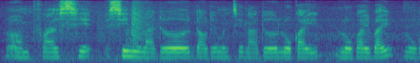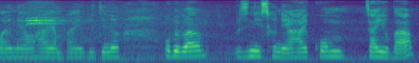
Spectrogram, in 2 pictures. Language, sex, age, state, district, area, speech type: Bodo, female, 45-60, Assam, Kokrajhar, urban, spontaneous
